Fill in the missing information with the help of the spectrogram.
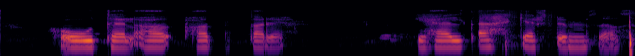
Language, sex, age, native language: Icelandic, male, 11, Icelandic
